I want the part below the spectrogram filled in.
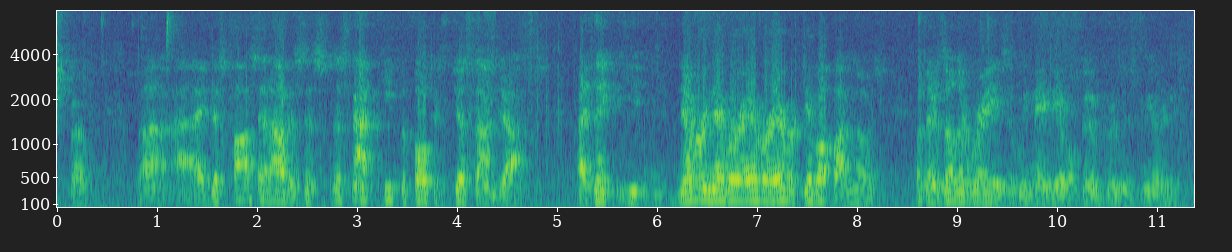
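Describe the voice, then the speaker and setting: Amid noticeable background noise and audible room echo, a man with a fairly high pitch and ordinary pitch variation speaks at a fairly quick pace. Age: 60s. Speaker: resident speaking at public hearing. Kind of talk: public comment at council meeting. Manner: halting, with repetitions.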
